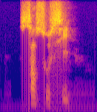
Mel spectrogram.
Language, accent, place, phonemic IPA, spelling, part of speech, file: French, France, Lyon, /sɑ̃.su.si/, sans-souci, noun, LL-Q150 (fra)-sans-souci.wav
- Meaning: carefree person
